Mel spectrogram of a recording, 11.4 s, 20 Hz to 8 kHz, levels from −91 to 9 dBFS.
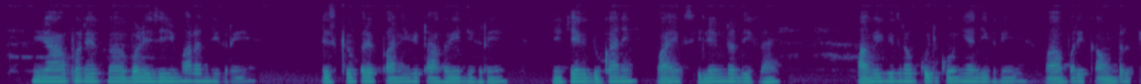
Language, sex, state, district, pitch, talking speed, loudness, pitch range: Hindi, male, Maharashtra, Nagpur, 130 Hz, 215 wpm, -49 LUFS, 125-135 Hz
